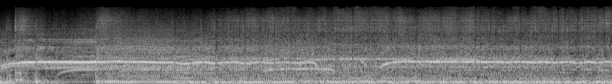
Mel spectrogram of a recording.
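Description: Live rock band playing, with long held high vocal notes that slide at their ends over a steady bass and drum backing.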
